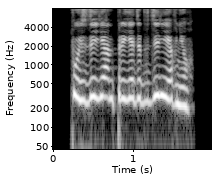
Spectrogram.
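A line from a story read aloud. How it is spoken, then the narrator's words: Shout. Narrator (Russian): крикнула она Йоване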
